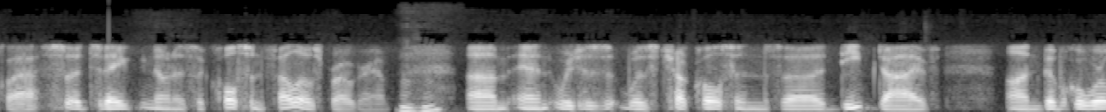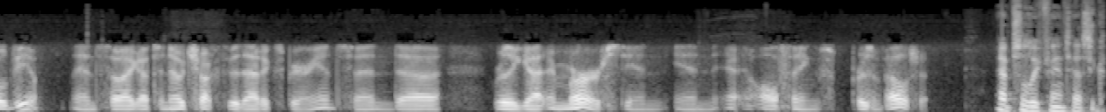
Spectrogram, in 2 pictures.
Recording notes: Is on the phone with the President and CEO of Prison Fellowship.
